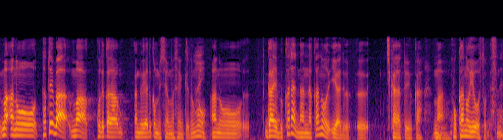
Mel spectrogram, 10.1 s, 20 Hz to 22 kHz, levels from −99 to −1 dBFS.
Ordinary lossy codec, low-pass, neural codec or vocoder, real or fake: none; 7.2 kHz; none; real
